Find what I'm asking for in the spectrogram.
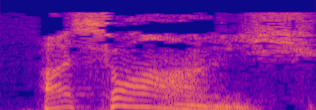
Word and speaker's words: Assange: Assange.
